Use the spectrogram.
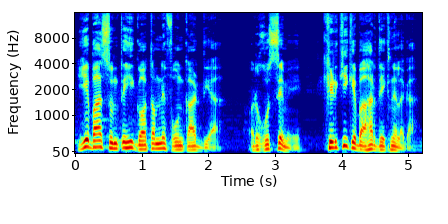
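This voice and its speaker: A man's voice: fairly low pitch, very animated, normal speed, warm tone, soft background music. A man narrating a scripted audio drama serial in a dramatic storytelling style.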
